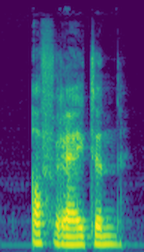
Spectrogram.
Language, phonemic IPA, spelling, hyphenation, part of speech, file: Dutch, /ˈɑfrɛi̯tə(n)/, afrijten, af‧rij‧ten, verb, Nl-afrijten.ogg
- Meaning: to tear a small(er) part away from a whole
